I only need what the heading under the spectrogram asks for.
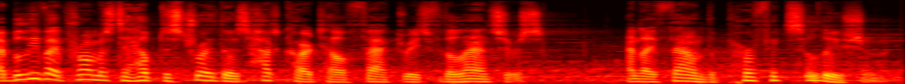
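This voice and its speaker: An actor playing a suave, boastful and flirtatious hacker in a video game, smooth-talking and theatrical. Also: male voice, medium pitch, expressive, fairly quick, music in the background, lightly acted. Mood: self-assured. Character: suave, boastful male slicer, flirtatious and clever. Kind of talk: video game dialogue acting.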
